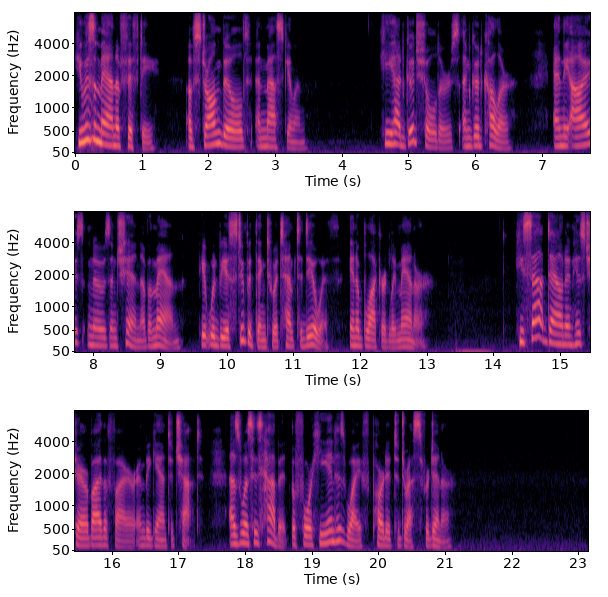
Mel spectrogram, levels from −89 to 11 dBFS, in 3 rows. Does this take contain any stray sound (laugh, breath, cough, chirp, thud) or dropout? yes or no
no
